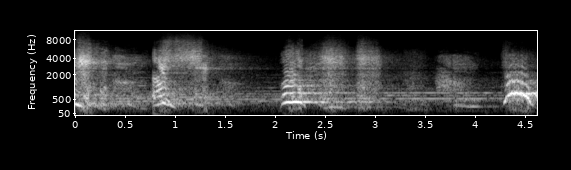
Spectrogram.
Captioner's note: sneezing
